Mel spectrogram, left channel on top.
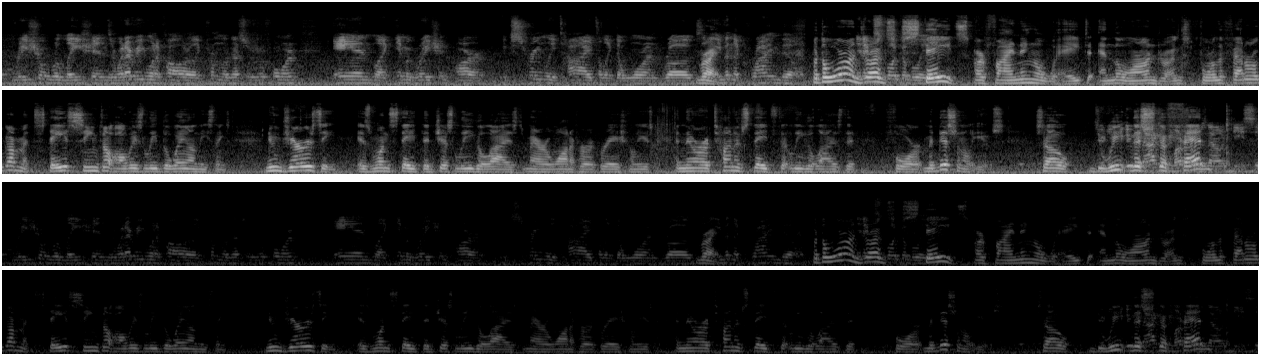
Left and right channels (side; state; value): right; quieter; 23.1 dB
